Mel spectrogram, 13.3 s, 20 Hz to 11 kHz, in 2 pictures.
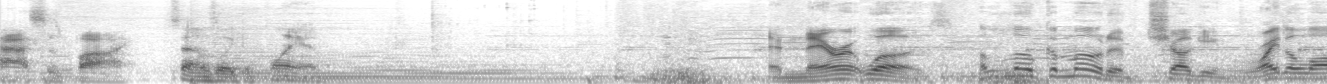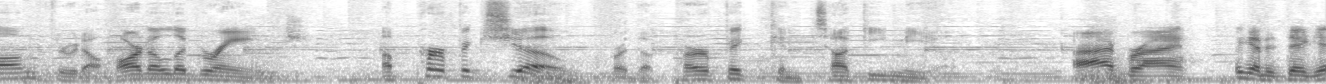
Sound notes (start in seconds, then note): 2.5 upbeat music; 10.6 bells ringing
